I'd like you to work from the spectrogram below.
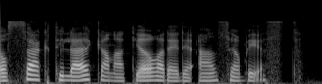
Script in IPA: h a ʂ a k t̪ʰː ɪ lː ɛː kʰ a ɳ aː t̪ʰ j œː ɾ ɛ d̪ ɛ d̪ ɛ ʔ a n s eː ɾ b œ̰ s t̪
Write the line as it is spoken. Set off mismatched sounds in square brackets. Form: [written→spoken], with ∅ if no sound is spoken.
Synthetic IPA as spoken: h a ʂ a k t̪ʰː ɪ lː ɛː [kʰ→k] a ɳ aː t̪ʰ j œː ɾ [ɛ→a] d̪ ɛ d̪ ɛ ʔ a n s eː ɾ b [œ̰→ɛ̰] s t̪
